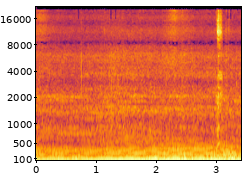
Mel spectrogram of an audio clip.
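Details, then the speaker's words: New Predator 2000 inverter generator at a rest area, plugged into a camper and powering its lights: a steady low hum at even speed under light load, no surging or rattles, faint traffic behind; normal running, quieter than the semi trucks. "got the lights on a little generator you can't see it plugged into the camper real quiet it's actually quieter than the semi trucks"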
